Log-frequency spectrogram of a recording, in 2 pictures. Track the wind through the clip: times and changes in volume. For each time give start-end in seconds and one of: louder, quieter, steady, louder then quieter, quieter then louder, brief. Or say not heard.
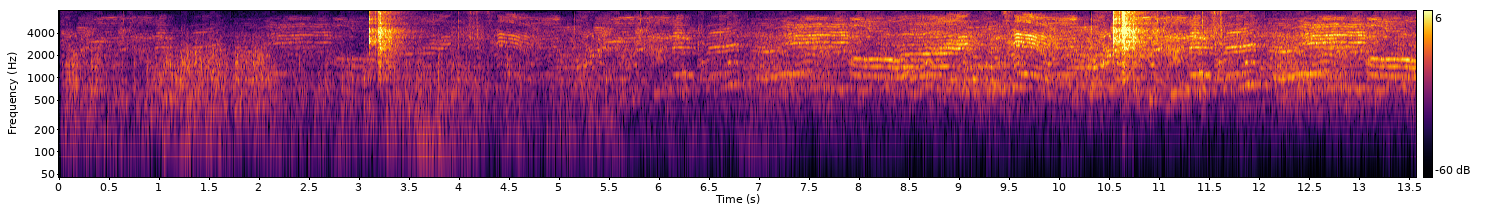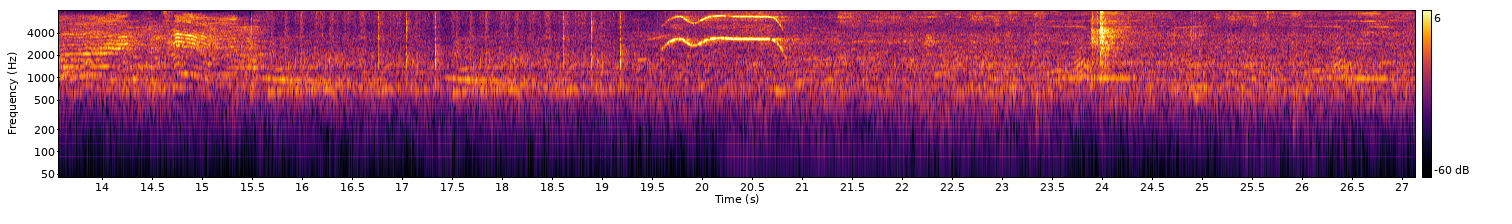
0.0-27.0 quieter.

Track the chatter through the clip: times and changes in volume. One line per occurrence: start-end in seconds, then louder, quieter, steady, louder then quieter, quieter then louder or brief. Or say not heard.
0.0-27.0 louder.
